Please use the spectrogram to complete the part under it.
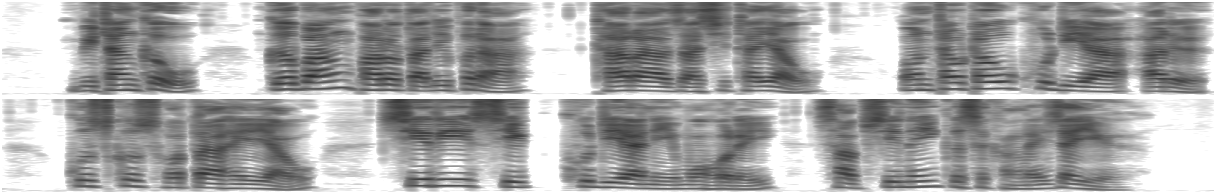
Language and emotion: Bodo, neutral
